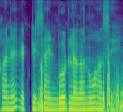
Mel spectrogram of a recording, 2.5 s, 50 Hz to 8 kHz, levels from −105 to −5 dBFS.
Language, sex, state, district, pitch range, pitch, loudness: Bengali, male, Assam, Hailakandi, 145-155 Hz, 150 Hz, -17 LUFS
